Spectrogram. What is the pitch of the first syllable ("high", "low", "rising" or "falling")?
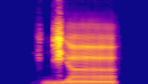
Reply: low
